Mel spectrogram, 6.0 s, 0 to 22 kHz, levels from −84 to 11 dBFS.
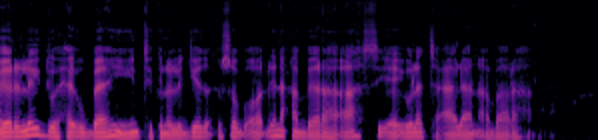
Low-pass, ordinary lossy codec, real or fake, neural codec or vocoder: none; none; real; none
